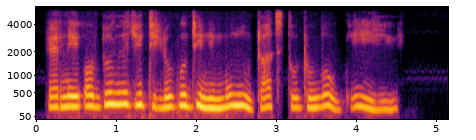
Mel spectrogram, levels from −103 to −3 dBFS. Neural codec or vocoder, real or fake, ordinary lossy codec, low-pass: codec, 16 kHz in and 24 kHz out, 0.8 kbps, FocalCodec, streaming, 65536 codes; fake; none; 5.4 kHz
